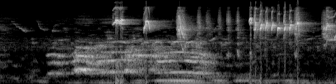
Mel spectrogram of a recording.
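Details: Speckled konin calling to young konin birds to get them to sound too, provoking rivals; a rough, harmonic drawn-out crow lasting about one and a half seconds, followed by a burst of sharp, high chirps and clicks.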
